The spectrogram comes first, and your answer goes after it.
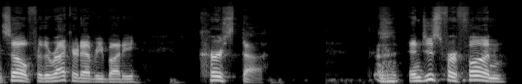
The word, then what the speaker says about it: Krste: so how do we say it it's kirsten kersta like that yeah yeah okay great so i've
